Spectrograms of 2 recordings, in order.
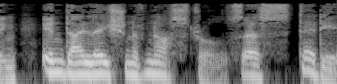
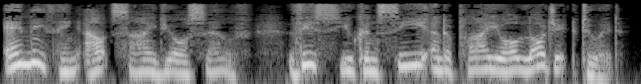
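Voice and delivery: higher, composed noble lady voice; lightly voiced commanding noblewoman; cool noble lady; 7 semitones higher than usual.

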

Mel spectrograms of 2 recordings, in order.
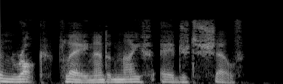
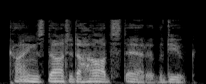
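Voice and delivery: ordinary delivery

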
